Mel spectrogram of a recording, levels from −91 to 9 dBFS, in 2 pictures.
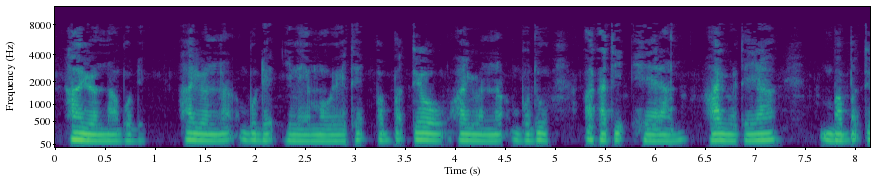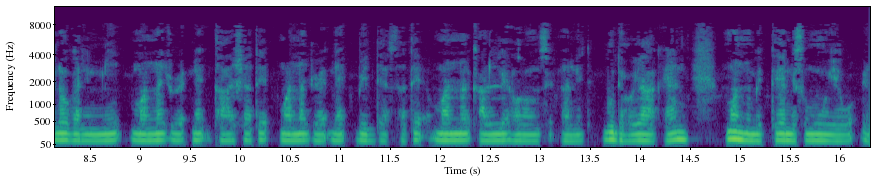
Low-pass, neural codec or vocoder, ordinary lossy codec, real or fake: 10.8 kHz; codec, 44.1 kHz, 7.8 kbps, Pupu-Codec; MP3, 32 kbps; fake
